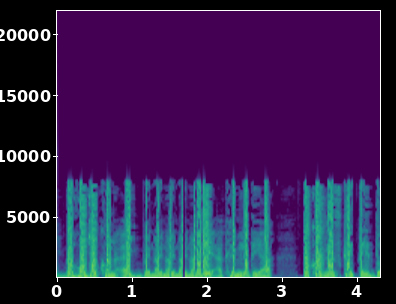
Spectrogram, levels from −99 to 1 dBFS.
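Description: Integer overflow runs through the whole speech clip. The gain pushed peaks about 6 dB past the integer limit. Instead of being held there, those samples wrapped to the opposite sign. Only a small share of samples crossed over. Each one gives a sharp crack on the loudest moments.

Codec damage is plainly audible throughout, likely from AAC compression. Nothing is present above 8 kHz, so the speech sounds dull. That low cut-off points to a low bitrate, around 24 kbps. The coder quantised its frequency lines coarsely to save data.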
